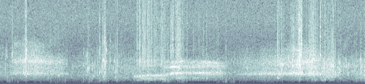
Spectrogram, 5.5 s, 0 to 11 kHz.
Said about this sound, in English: Fish jumping out of the water within 20 feet of me, 10 feet of me.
